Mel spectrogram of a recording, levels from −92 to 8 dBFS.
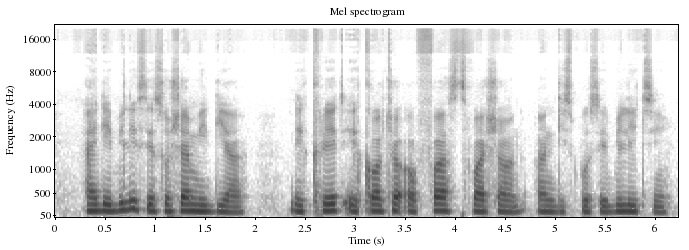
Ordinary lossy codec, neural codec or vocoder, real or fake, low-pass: none; none; real; none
